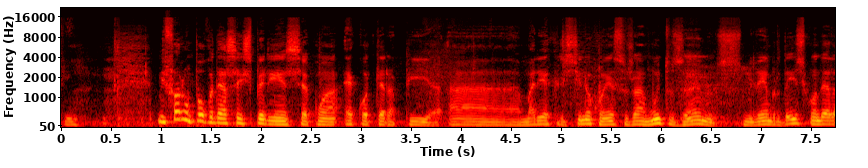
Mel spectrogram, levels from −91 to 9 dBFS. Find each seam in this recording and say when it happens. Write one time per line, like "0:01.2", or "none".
none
